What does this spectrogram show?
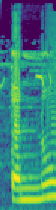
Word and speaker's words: तन्नो: तो आप चाहें तो तन्नो का उच्चारण करें, आप चाहें तो अगर आपको विश्वास है तो आप धन्नो का उच्चारण करें, ये आपके ऊपर है, आप कौन सा उच्चारण करना चाहते हैं। यदि अगर आप हमें फॉलो करना चाहें तो तन्नो ब्रह्मा प्रचोदयात् का ही आप इसमें उच्चारण करें।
